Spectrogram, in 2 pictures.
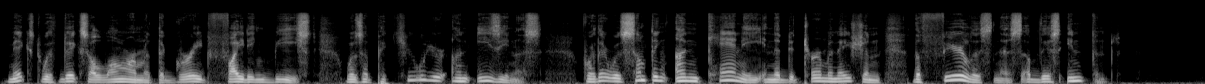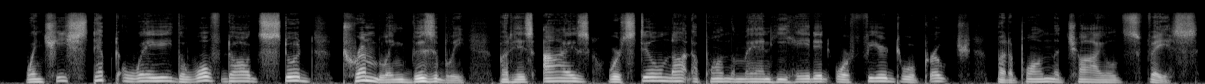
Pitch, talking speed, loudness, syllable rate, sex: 130 Hz, 140 wpm, -20 LUFS, 4.2 syllables/s, male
